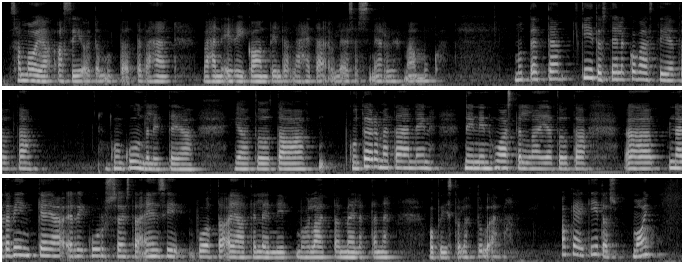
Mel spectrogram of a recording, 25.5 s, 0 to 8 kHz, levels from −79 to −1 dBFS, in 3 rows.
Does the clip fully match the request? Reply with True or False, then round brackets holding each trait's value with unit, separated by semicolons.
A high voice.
True (205 Hz)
